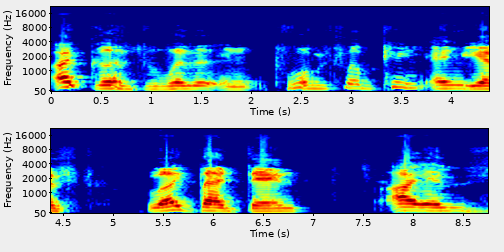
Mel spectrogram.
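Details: Adult male speaker; dysarthria (cerebral palsy).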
